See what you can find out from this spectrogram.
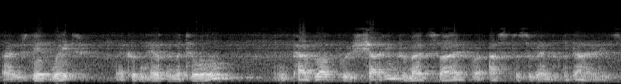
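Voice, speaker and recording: An actor playing a wounded, stoic army major with clipped, wry, understated speech in a 1950s radio serial. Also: male voice, low-pitched, expressive, normal speed, narrow, tinny audio. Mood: grim narrating. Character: wounded British army major, stoic, wryly good-humoured. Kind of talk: 1950s radio drama acting. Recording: 1950s wire recording, thin, echoey, noisy.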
